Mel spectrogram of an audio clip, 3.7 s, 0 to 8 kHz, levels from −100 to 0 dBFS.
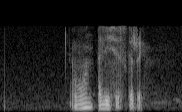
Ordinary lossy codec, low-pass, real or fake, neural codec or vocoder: AAC, 16 kbps; 7.2 kHz; real; none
